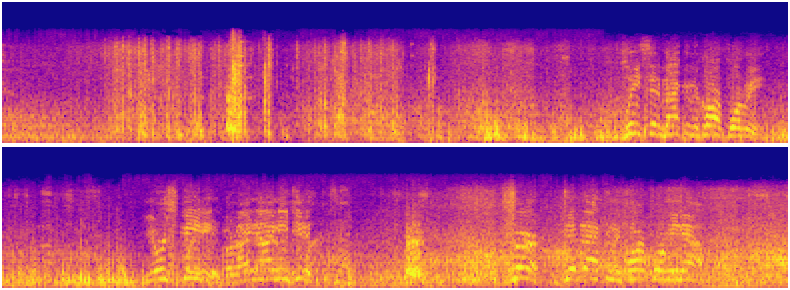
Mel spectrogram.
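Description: Cars pass by on a highway.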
